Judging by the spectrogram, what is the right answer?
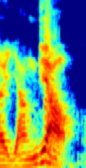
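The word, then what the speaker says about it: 洋教: foreign religion okay in chinese in mandarin is pronounced uh yangjiao okay as a foreign religion okay this term yangzhao is a very odd term okay if you're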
